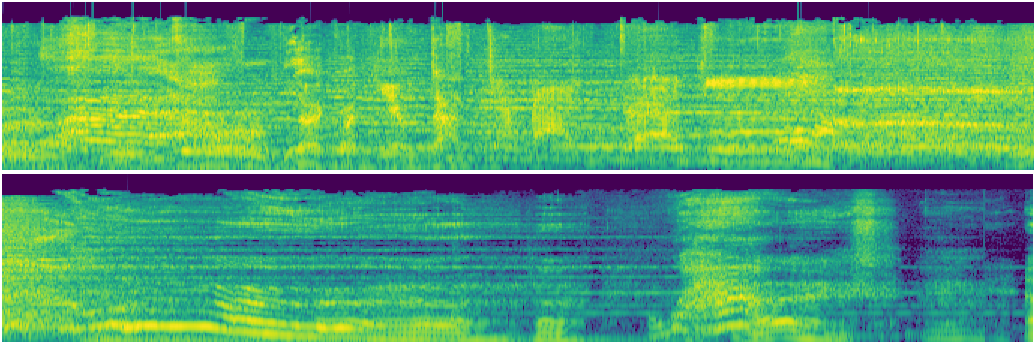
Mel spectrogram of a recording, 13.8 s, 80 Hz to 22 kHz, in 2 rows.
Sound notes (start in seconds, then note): 4.9 quiet, strained screaming; 7.1 tight scream transforms into a low sigh; 12.6 first breath in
